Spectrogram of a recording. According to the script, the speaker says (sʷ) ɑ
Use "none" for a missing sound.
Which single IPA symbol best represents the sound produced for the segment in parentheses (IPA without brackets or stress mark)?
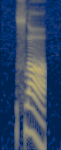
sʷ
